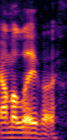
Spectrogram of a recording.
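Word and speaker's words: Iamaleava: I don't know how to pronounce his last name. Everyone knows the quarterback. Yamaleva.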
